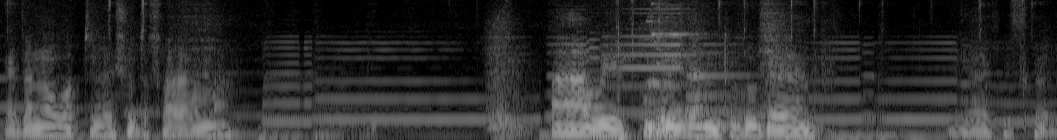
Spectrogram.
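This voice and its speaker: A man streams a game with casual, hesitant commentary in non-native English. He speaks slowly, thinking aloud at a middling pitch, with clear game music behind him. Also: level tone. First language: not English. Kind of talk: casual live gameplay commentary.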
